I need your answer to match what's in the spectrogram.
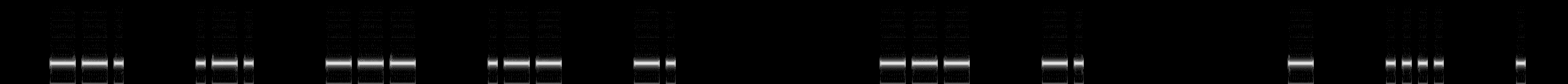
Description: Morse code, heard as a keyed tone, about 15 wpm, spaced as for 8 wpm, 1000 Hz. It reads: GROWN ON THE
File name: qotdfiles / 8wpm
